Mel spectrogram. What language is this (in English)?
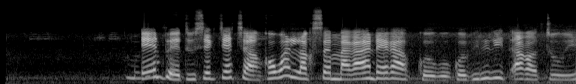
Kalenjin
